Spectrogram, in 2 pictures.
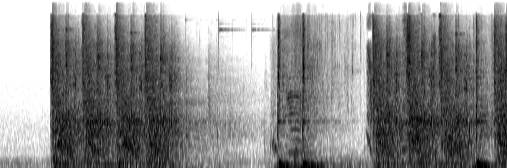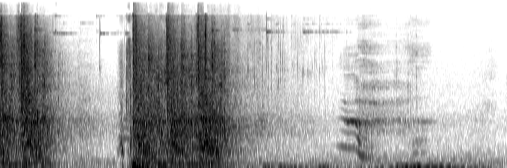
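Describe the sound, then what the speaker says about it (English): Dual-wielded pistols firing in the video game Fallen Earth, rapid bursts of gunfire in four long volleys with short gaps between them, loud and close, ending in a faint tail. "Dual wielding pistols is just absolute fantastic. You see the way I can rip through them"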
